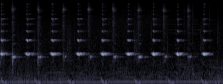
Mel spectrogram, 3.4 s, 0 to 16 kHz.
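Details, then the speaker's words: DIY servo-driven diaphragm pump, Arduino/ESP8266-controlled, with larger TPU diaphragm, housing and one-way check valves, running dry; regular reedy clown-horn honks about two and a half per second, working normally, no priming needed. "Another advantage of diaphragm pumps is that they can run dry, and ours at least sounds like a clown"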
